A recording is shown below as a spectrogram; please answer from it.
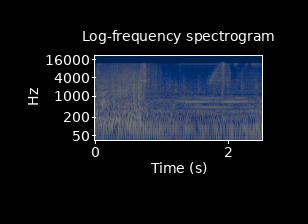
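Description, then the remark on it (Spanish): A single pistol shot, fired by an attacker at a woman, booms out sharply, then decays into a low rumbling tail over steady background noise. A faint whistling sweep follows a moment later, and no one speaks. “Finalmente, su agresor sacó una pistola y disparó contra ella.”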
